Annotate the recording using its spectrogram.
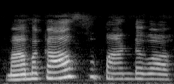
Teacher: ఎఫ్ అనుకోండి మీరు, కానీ యాక్చువల్లీ అది గాలి హకారమే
